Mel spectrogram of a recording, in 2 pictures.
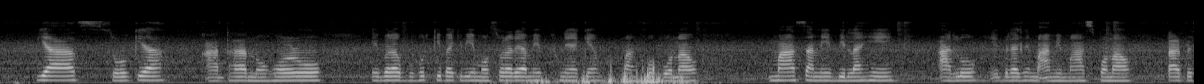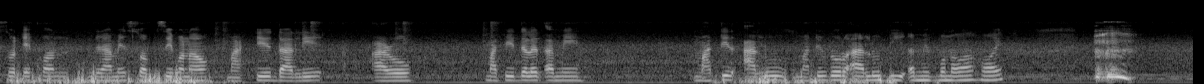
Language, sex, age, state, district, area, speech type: Assamese, female, 18-30, Assam, Kamrup Metropolitan, urban, spontaneous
